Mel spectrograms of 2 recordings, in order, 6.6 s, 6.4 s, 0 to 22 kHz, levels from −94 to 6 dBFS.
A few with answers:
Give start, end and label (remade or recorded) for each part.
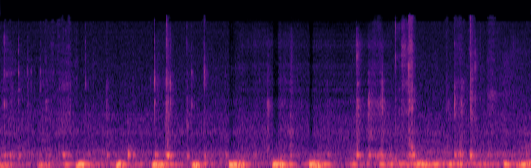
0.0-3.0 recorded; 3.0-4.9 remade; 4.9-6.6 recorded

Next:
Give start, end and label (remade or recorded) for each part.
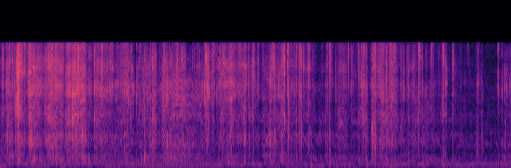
0.0-1.6 remade; 1.6-2.8 recorded; 2.8-6.0 remade; 6.0-6.4 recorded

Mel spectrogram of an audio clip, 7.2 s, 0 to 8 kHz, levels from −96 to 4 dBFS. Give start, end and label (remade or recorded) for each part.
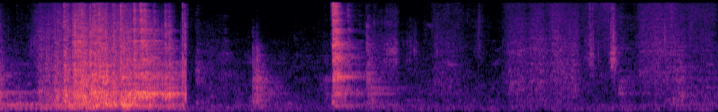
0.0-7.2 recorded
